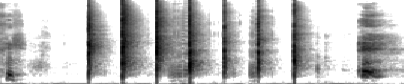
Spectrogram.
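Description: A person clapping hands seven times in a steady run, about three claps a second, with a short breathy laugh just before and after.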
